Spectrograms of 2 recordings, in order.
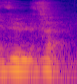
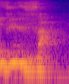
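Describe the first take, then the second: First: The name ends on the consonant, with no final vowel. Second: The name ends with an added 'a' vowel sound. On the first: This is the name as the household says it. "C'est drôle comme il appelle Vulve" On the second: This is how a foreign newcomer says the name. "Il dit vulva"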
